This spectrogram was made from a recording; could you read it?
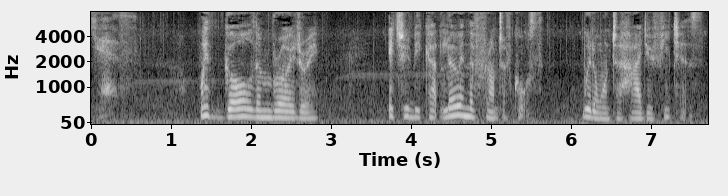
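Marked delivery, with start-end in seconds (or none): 0.1-0.6 whispered yes. Acted. Leliana daydreaming over a dress. 5.1-5.7 whispered aside. Acted. Leliana dreaming of a low-cut dress.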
